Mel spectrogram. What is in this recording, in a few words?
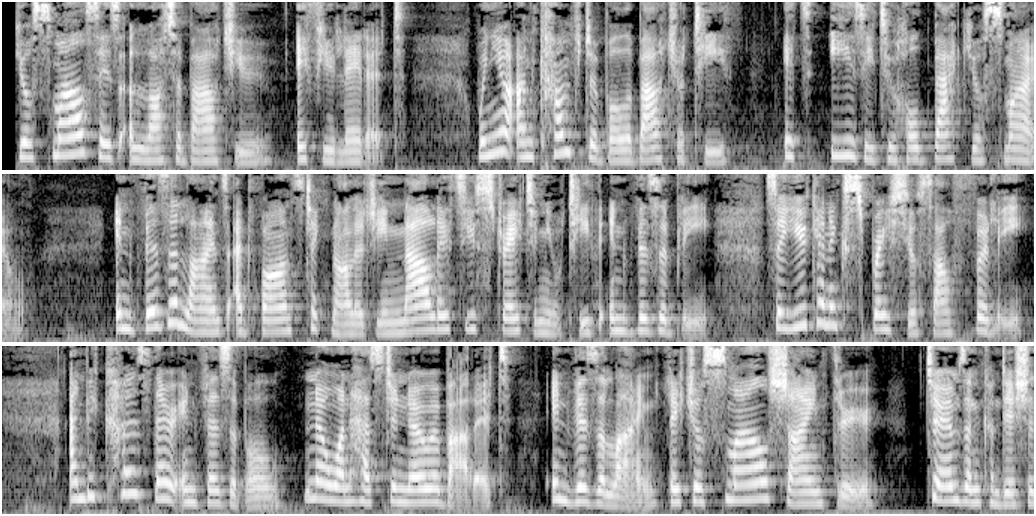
English Conversational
